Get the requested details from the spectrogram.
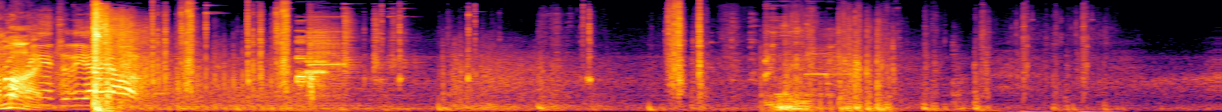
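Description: A rifle's bolt and parts click and clack as it is handled.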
